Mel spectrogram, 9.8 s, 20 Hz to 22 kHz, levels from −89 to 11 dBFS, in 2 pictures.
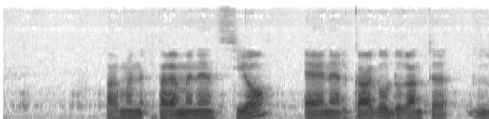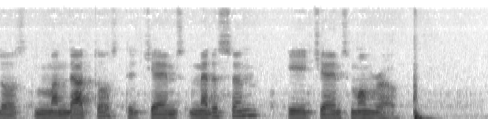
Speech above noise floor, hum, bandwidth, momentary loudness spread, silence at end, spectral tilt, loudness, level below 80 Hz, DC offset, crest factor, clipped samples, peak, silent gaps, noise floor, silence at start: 36 dB; none; 16.5 kHz; 10 LU; 0.55 s; -8.5 dB/octave; -19 LUFS; -40 dBFS; under 0.1%; 16 dB; under 0.1%; -2 dBFS; none; -53 dBFS; 1.05 s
